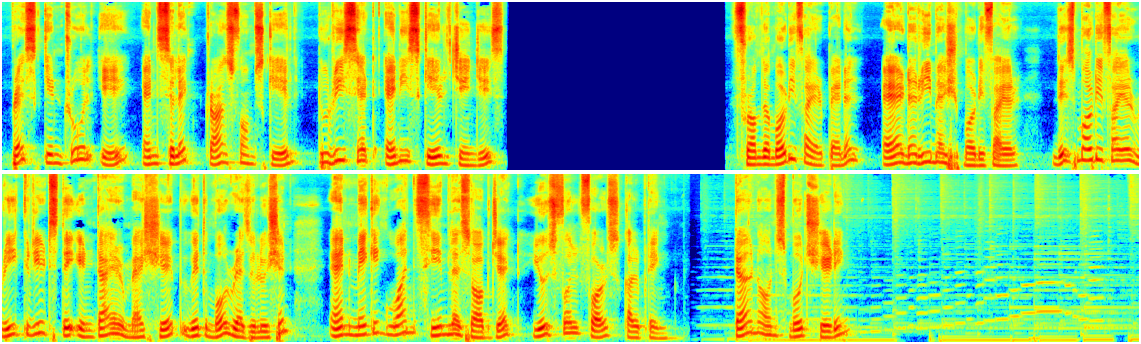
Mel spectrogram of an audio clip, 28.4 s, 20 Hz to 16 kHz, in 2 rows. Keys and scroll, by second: 5.2 ctrl+a, 7.2 ctrl+a, 15.4 F4, 19.3 F4.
